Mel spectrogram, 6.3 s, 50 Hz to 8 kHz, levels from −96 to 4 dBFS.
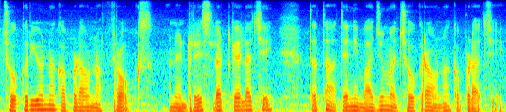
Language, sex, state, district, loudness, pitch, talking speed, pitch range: Gujarati, male, Gujarat, Valsad, -17 LUFS, 95 Hz, 125 wpm, 90-110 Hz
